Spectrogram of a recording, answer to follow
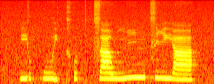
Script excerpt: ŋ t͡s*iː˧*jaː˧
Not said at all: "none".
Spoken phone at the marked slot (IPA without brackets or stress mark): iː˥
